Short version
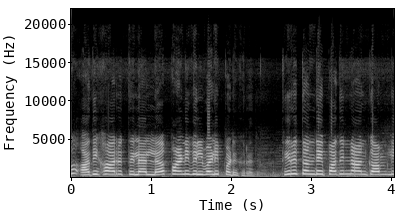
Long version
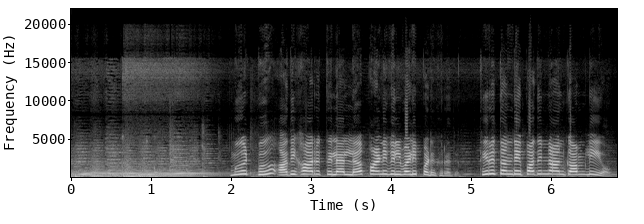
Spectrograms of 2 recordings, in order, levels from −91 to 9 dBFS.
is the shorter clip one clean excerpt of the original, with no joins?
yes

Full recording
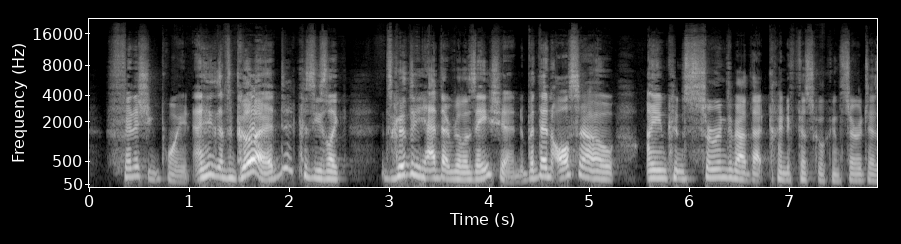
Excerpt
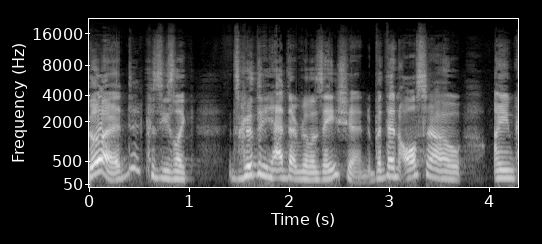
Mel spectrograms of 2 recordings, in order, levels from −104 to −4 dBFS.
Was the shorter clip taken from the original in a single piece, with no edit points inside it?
yes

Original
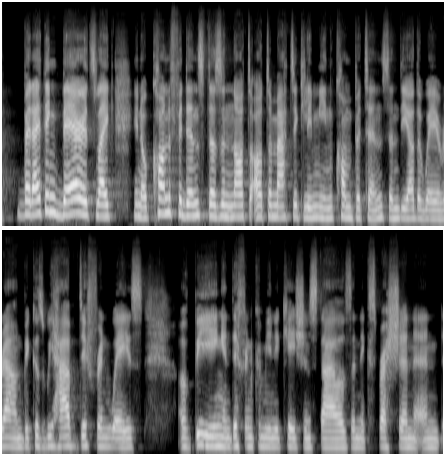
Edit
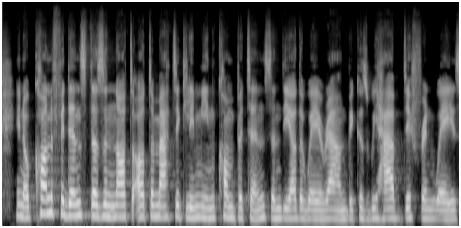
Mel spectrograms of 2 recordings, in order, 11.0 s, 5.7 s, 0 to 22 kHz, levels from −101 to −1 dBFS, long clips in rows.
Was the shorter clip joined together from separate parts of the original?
no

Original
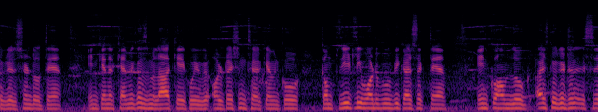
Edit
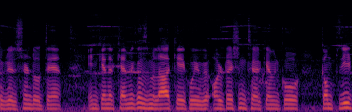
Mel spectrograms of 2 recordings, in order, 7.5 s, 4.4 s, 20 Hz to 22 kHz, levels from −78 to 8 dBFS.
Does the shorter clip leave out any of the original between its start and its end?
no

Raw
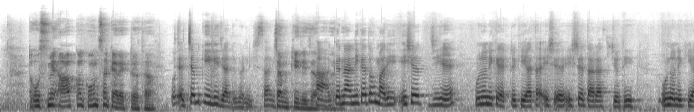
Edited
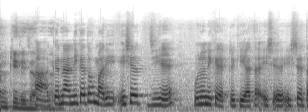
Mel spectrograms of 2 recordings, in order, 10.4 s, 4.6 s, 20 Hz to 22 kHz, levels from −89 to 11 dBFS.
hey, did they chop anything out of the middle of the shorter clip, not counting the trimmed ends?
no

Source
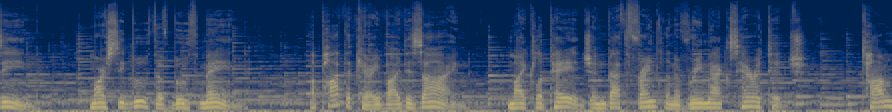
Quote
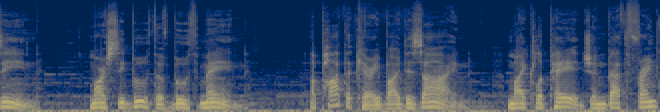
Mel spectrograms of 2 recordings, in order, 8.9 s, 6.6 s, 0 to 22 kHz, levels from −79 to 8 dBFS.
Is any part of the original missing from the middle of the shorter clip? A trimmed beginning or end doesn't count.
no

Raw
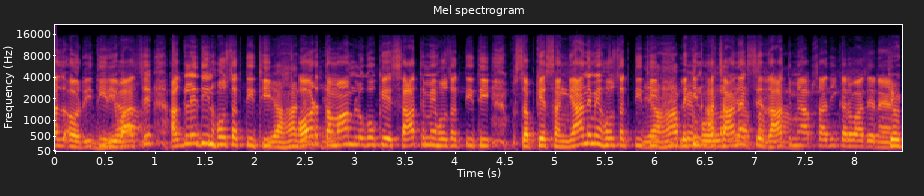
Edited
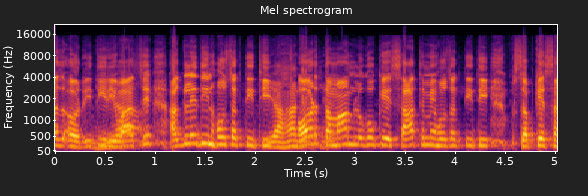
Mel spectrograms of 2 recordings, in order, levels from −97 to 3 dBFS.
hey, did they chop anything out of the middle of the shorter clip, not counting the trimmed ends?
no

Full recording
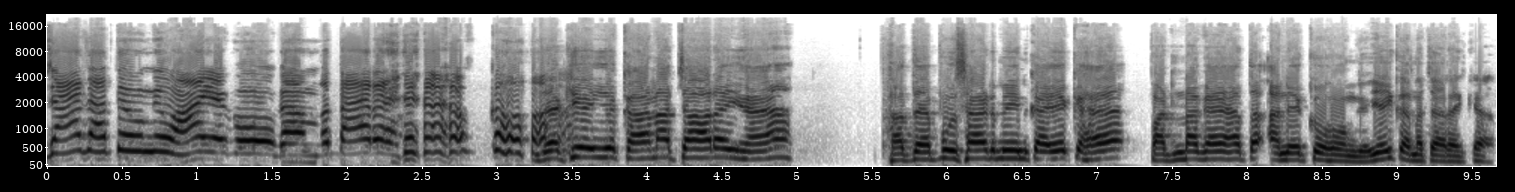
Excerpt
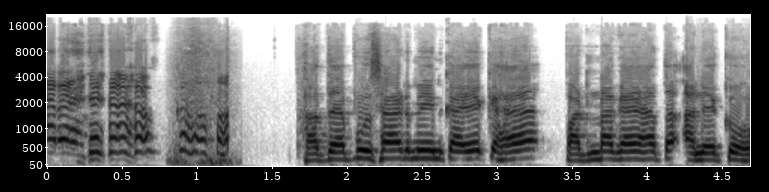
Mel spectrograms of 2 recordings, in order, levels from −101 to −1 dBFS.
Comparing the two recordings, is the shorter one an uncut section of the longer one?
no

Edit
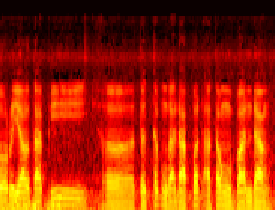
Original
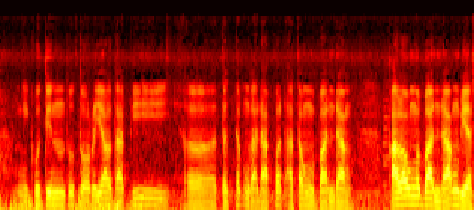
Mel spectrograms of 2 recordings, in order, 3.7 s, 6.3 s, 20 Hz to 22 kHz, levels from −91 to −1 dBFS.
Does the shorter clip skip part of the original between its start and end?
no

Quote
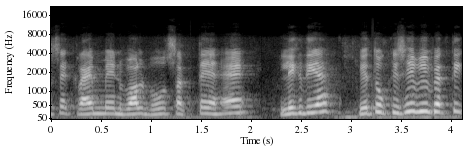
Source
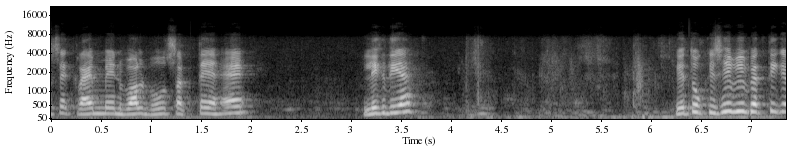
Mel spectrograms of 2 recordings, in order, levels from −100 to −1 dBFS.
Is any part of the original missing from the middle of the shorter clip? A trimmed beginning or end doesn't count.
yes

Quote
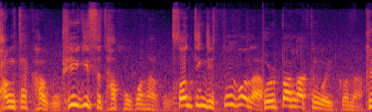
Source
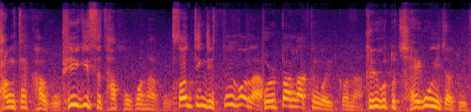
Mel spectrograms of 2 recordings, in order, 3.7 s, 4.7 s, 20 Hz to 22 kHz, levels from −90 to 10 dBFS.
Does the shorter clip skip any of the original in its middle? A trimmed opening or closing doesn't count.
no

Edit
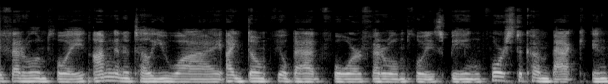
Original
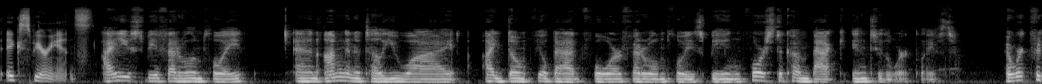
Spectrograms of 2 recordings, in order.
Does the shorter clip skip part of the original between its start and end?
yes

